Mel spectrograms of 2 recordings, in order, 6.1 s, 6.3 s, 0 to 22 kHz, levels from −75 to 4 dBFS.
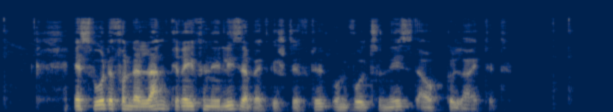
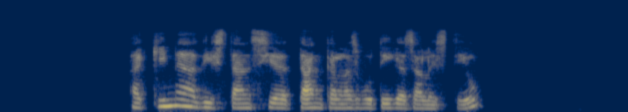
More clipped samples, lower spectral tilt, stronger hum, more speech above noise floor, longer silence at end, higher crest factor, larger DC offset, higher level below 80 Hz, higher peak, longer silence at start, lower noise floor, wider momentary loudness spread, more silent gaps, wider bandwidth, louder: neither; about the same, -4.5 dB/octave vs -5 dB/octave; neither; second, 39 dB vs over 66 dB; second, 1.2 s vs 1.5 s; about the same, 22 dB vs 20 dB; neither; first, -56 dBFS vs -68 dBFS; first, -2 dBFS vs -6 dBFS; second, 0.35 s vs 1.3 s; second, -63 dBFS vs under -90 dBFS; first, 17 LU vs 9 LU; neither; first, 11.5 kHz vs 7.6 kHz; about the same, -23 LUFS vs -25 LUFS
